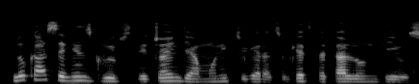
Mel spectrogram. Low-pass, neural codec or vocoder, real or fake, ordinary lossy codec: none; none; real; none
